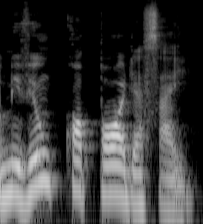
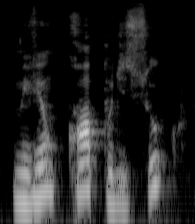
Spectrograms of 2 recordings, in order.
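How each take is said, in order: First: Copó as co-PÓ, open final vowel; copó deliberately mis-stressed; stress on last syllable. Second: Copo stressed CÓ-po in a sample request; stress on first syllable. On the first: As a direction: hit the PÓ at the end of copó. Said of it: "Ou eu falo". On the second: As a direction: keep the weight on CÓ in copo. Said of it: "Cara, eu falo". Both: Shown as a demonstration.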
